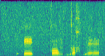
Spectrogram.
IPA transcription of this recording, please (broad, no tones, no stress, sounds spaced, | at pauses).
ʔ e kː ɔ v ɡ ʊ χ b ɛ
